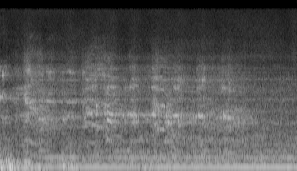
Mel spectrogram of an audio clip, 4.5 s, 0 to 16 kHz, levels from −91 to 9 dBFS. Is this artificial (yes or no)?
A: yes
